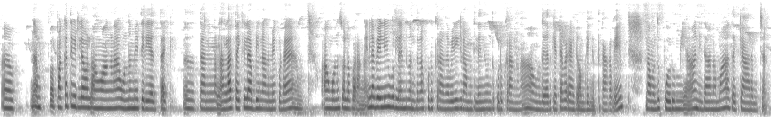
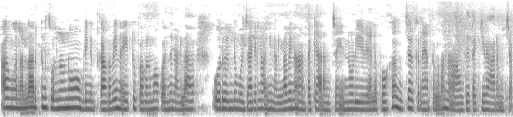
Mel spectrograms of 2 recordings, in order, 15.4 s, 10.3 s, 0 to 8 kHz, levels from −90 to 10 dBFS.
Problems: none marked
